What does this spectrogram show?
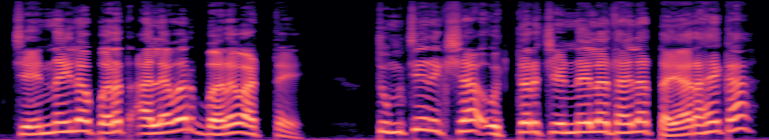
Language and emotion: Marathi, happy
